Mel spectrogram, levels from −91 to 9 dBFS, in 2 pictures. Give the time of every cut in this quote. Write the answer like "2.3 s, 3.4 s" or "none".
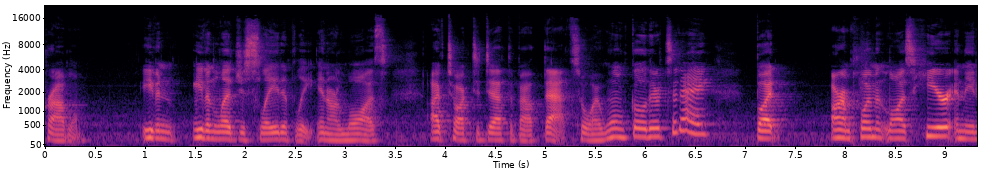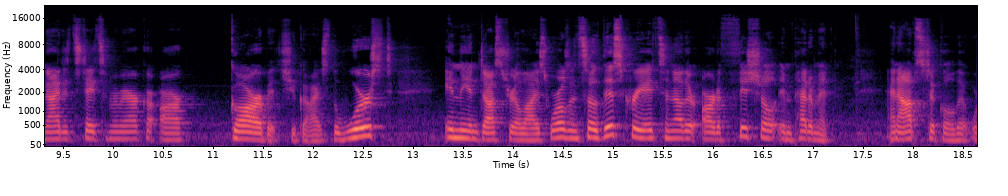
none

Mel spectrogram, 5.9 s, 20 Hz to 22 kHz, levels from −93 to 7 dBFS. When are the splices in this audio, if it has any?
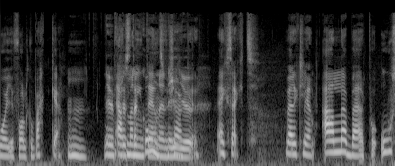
3.1 s, 4.7 s

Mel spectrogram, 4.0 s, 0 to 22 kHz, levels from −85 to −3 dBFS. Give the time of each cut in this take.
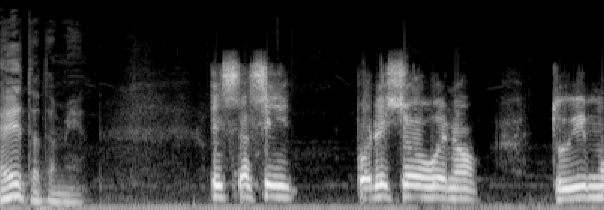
none

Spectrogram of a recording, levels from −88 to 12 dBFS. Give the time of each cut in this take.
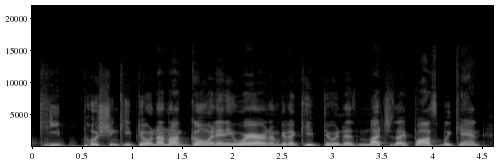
none

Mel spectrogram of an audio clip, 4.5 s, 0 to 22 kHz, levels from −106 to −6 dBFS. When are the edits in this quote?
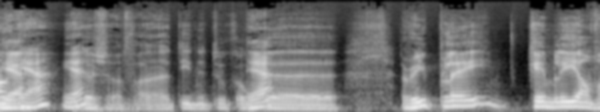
1.3 s

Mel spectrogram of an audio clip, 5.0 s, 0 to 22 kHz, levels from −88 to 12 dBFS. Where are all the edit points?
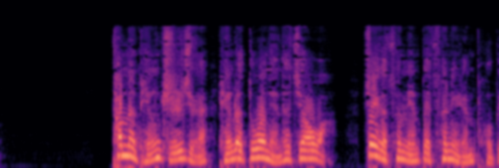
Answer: none

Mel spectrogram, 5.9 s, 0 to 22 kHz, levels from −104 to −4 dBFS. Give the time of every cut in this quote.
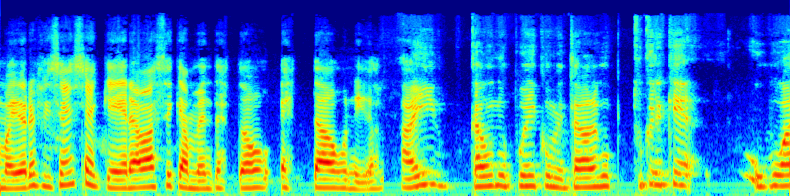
2.8 s, 4.6 s

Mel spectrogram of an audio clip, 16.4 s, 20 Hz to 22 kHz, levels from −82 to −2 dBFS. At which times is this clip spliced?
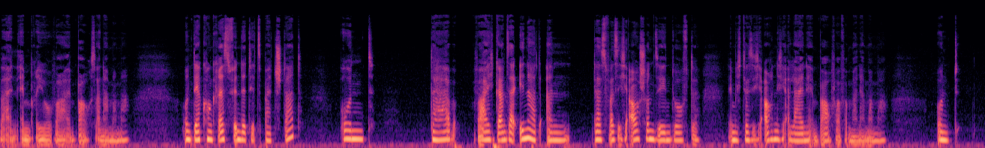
none

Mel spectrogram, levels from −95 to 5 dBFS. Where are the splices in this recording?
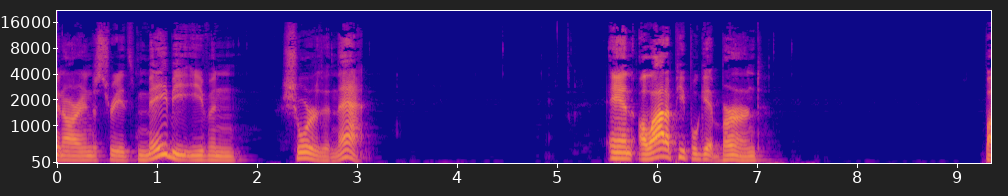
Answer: none

